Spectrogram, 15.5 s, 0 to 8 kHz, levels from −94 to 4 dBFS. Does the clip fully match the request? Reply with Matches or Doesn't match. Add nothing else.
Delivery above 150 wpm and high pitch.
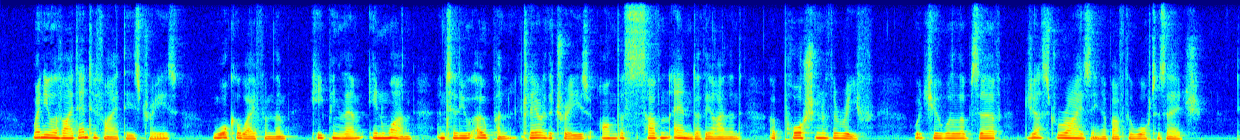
Doesn't match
